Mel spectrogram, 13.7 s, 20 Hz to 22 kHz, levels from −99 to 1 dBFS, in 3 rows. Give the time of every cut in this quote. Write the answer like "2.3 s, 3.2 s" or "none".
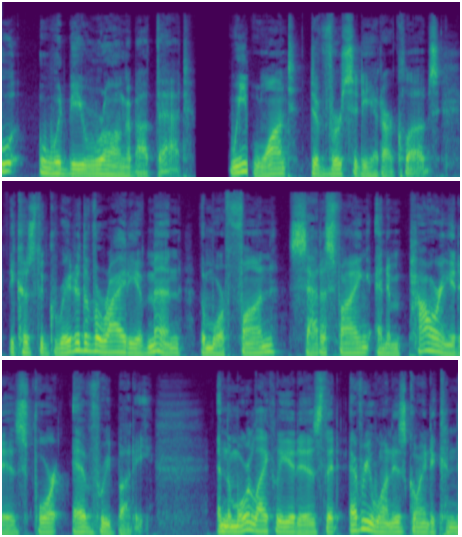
2.4 s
